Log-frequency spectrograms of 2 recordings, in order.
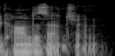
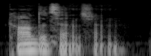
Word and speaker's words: condescension: Condescension. Am I saying it right? – I think so. – Condescension. – You keep adding an extra end in there. – Ah, dang. Condescension. – There we go.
